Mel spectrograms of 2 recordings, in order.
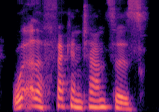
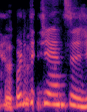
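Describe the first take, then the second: First: Put-on slow Irish accent slipping into Scottish; botched Irish accent. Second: Said in the usual way. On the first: Quoting an Irish colleague's amazed question, in a botched Irish accent. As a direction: attempt an Irish accent, landing closer to Scottish. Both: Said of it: "That was more Scottish".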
